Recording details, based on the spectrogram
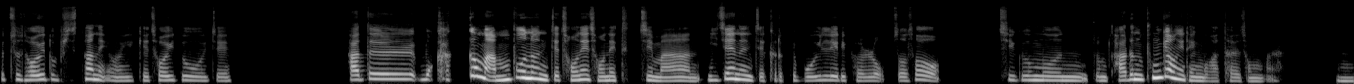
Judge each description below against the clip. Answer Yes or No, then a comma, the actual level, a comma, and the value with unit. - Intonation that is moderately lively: Yes, average, 4.2 semitones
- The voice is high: Yes, high, 195 Hz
